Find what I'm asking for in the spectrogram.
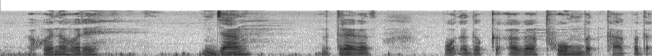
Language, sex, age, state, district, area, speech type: Manipuri, male, 30-45, Manipur, Kakching, rural, spontaneous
